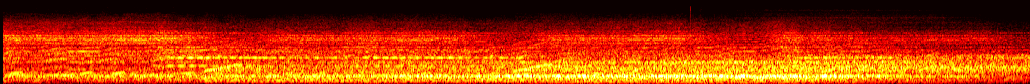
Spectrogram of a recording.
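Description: Intro sound effect for an animated logo: a dense, noisy swell with a steady held tone and a few short rising glides, fading near the end.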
